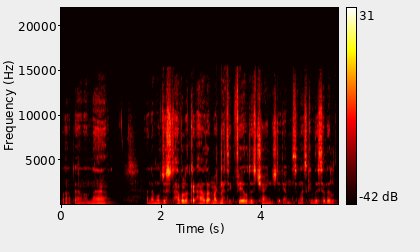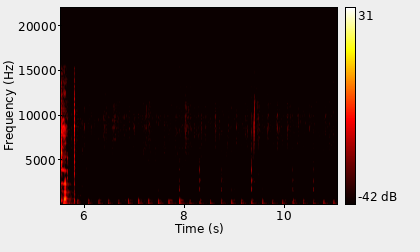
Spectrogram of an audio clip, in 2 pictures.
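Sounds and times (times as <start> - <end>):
rapid light taps on board: 5.8 - 11.0.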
